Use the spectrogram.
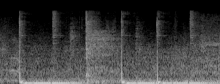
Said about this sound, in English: Well, there's another vehicle. Yeah, we have probably 10 of those down here.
